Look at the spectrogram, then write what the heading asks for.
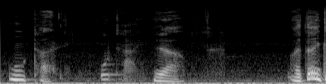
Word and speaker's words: Otay: And the kumbiyai don't pronounce it OTAY, they pronounce it UTAY.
